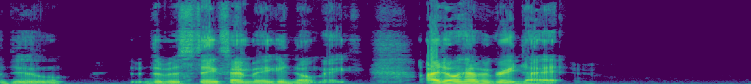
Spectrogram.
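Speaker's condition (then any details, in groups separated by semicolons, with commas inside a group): Multiple system atrophy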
